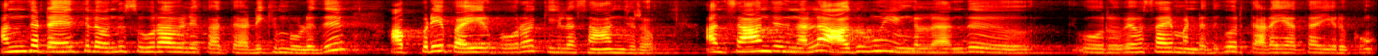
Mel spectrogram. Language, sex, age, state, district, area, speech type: Tamil, female, 30-45, Tamil Nadu, Namakkal, rural, spontaneous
